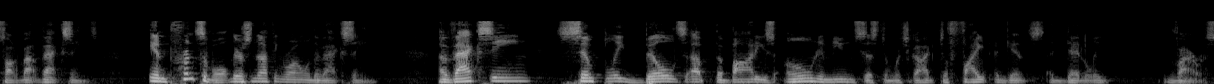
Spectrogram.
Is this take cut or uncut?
cut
